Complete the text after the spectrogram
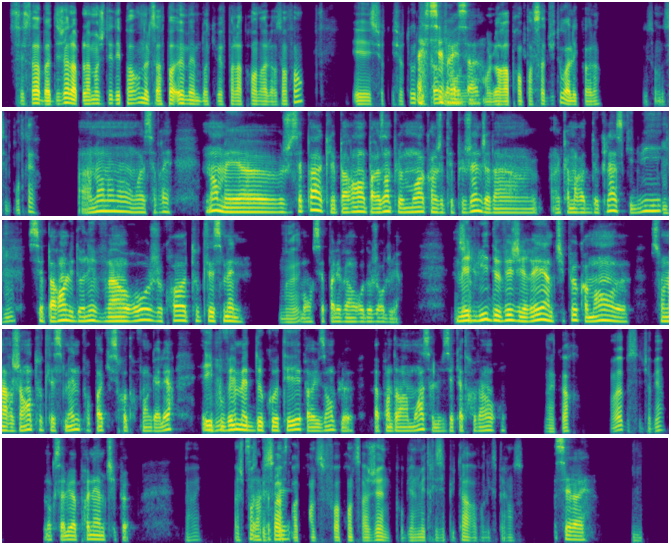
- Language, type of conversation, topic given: French, unstructured, Comment décidez-vous quand dépenser ou économiser ?
- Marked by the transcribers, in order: chuckle; tapping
